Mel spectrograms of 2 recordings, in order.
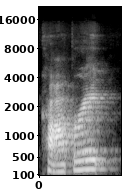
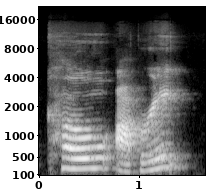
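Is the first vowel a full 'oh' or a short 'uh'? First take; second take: short uh; full oh. First: The first vowel is a short 'uh' sound. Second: The first vowel is a full 'oh' sound. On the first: "with a short uh sound" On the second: "Let me just do it normally"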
